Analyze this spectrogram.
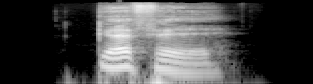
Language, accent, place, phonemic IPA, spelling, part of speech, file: German, Germany, Berlin, /ˈɡœfl̩/, Göffel, noun, De-Göffel.ogg
- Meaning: spork; foon (eating utensil)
